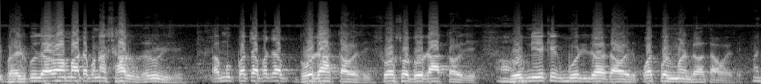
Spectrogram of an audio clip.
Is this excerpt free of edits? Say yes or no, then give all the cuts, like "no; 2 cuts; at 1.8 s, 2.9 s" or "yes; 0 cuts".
no; 1 cut; at 2.0 s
